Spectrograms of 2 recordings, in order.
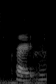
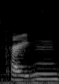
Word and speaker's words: Crichton: It's Crichton. – Okay. – I've heard people over enunciate the ch, so it would be like Crichton, That's Christian. Just wrong. – I only happen to know it's pronounced Crichton because the neighborhood I live in spells it the exact same way, and it's pronounced Crichton.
